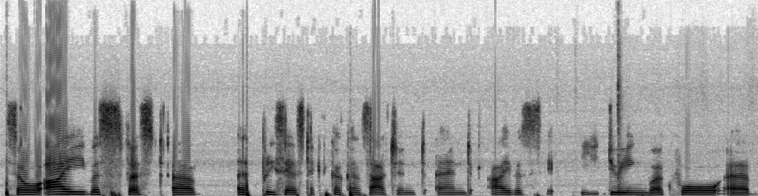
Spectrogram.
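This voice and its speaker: A woman's voice: low voice, level tone, takes it slowly, a little mellow, dull audio. A woman from Sri Lanka with a mixed Sri Lankan and Geordie accent, a guest in a casual interview who laughs easily and repeats words as she starts sentences. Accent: mixed Sri Lankan and Geordie English.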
